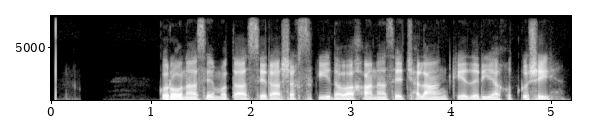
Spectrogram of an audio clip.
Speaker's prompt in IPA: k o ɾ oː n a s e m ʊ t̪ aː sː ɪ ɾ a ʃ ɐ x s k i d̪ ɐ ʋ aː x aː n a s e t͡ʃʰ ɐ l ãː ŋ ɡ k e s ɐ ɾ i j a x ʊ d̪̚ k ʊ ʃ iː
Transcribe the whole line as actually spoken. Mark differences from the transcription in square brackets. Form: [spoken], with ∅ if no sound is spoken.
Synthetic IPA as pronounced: k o ɾ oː n a s e m ʊ t̪ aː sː ɪ ɾ a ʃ ɐ x s k i d̪ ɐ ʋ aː x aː n a s e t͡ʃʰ ɐ l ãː ŋ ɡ k e [z] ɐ ɾ i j a x ʊ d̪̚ k ʊ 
